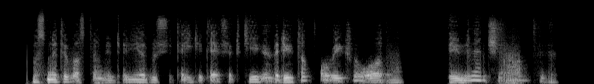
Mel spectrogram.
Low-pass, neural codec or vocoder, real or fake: 14.4 kHz; codec, 44.1 kHz, 0.9 kbps, DAC; fake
